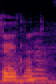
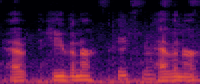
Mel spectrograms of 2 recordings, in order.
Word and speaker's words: Heavener: I think it's Heavener. Heavener, Oklahoma.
